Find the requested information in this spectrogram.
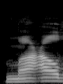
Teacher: आइन को रा के साथ मिलाना है, रा को मोटा करेंगे, रा के ऊपर तशदीद ज़ोर देंगे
